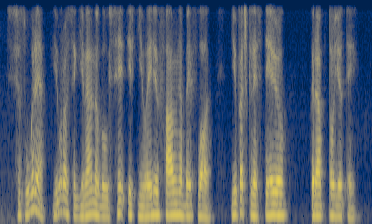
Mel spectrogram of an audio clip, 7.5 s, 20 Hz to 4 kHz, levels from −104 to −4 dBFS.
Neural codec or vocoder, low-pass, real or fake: codec, 16 kHz, 1.1 kbps, Voila-Tokenizer; 3.6 kHz; fake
